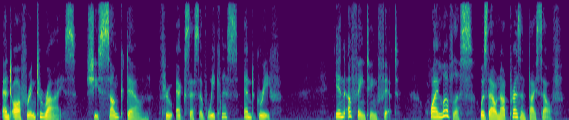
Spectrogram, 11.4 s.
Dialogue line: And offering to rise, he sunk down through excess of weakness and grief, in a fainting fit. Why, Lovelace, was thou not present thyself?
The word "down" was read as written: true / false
true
